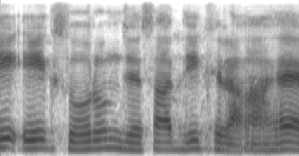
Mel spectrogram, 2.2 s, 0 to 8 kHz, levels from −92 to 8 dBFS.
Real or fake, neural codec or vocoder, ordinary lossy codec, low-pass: fake; vocoder, 22.05 kHz, 80 mel bands, HiFi-GAN; none; 7.2 kHz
